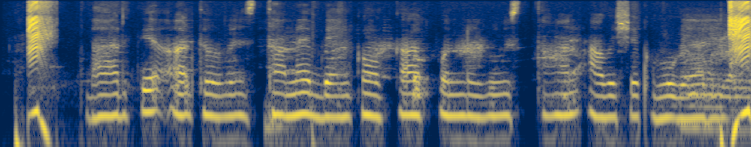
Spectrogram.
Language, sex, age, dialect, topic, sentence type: Hindi, female, 31-35, Kanauji Braj Bhasha, banking, statement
